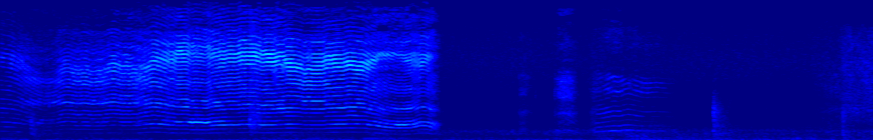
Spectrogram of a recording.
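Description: A baby crying faintly: one long wavering wail of about three seconds, then a short second cry a little after four seconds in.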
